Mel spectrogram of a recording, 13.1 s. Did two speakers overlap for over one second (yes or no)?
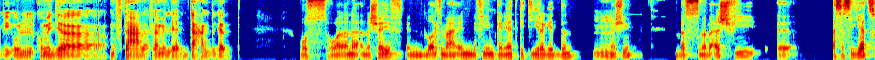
no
